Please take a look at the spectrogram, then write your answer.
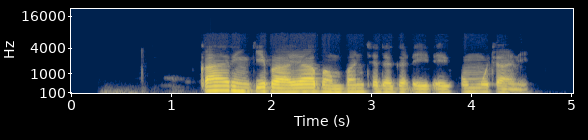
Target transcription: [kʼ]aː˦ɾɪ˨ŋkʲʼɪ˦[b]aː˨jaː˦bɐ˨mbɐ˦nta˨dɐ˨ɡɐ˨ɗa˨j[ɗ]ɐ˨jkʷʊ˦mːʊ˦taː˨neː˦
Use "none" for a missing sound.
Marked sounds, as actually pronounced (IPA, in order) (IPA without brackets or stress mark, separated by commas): kʼ, b, ɗ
